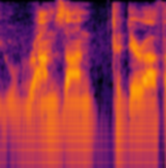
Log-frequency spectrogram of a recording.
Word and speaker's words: Ramzan Kadyrov: It's like Ramzan Kadyrov, I believe. – That's just right.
